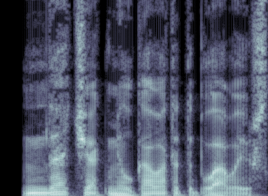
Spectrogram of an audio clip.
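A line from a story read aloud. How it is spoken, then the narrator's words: Calm. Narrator (Russian): сказала она спокойно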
